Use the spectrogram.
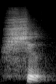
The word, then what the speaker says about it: Ș: this episode we're going to look at litora shoe litora shoe leather shoe the name of this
